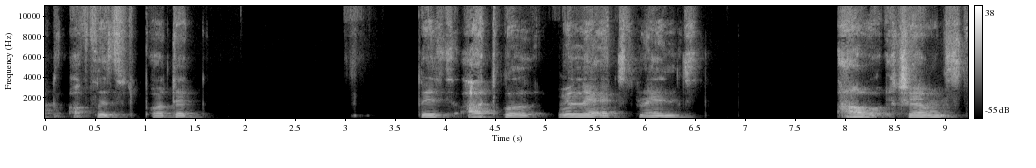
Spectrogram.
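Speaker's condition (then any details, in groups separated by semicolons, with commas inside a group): Cerebral palsy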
